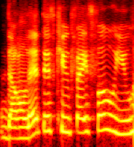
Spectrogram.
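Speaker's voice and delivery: ordinary talk, nothing marked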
